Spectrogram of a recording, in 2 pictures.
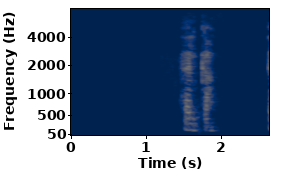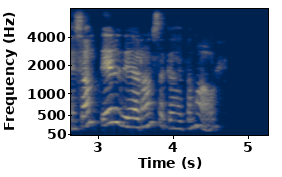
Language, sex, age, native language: Icelandic, female, 60-69, Icelandic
